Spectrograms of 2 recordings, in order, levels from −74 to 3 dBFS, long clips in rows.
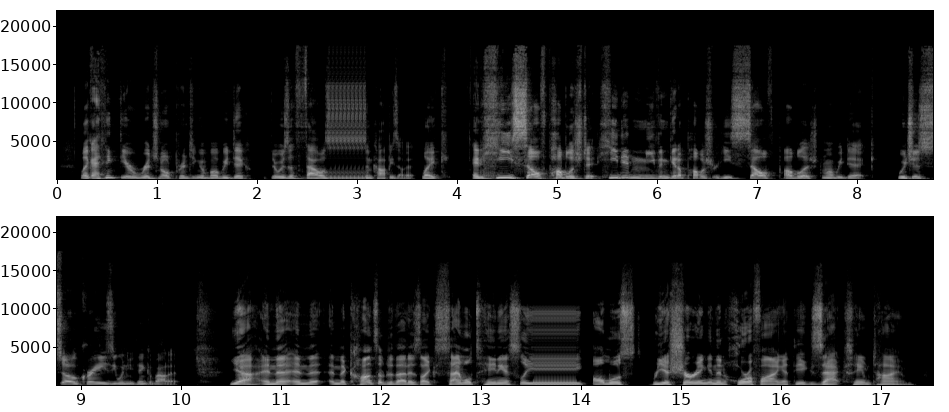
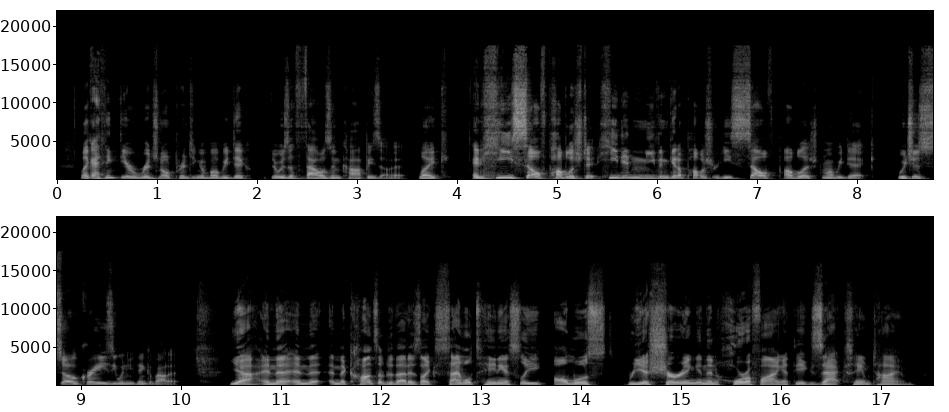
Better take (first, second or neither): second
